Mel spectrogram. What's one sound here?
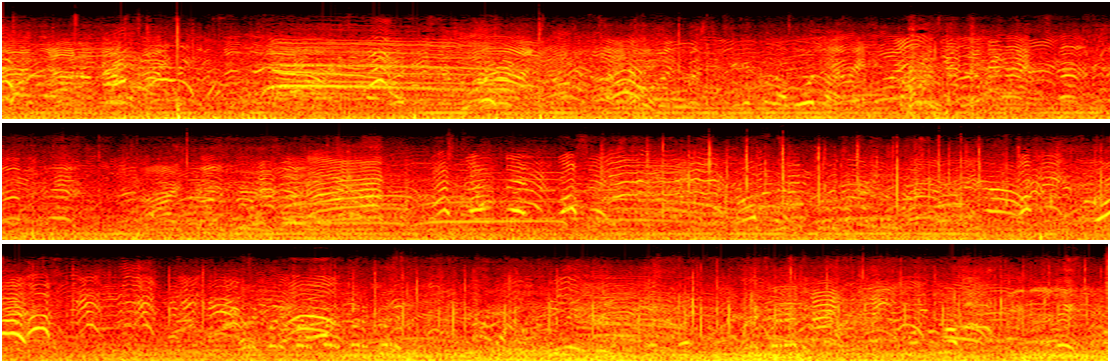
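Children shout far off across an open field.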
